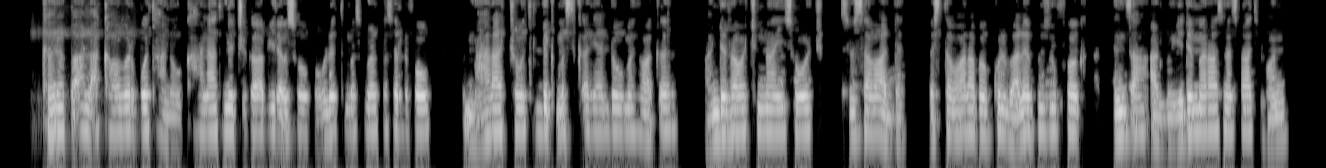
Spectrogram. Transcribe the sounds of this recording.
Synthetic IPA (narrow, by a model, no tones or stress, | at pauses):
kʰɨβɾəbəʔalakːaβaβəɾbo̞t̪ʰanəwkʰəanat̪nɨt͡ʃʼːɪɡaβiləʔɨso̞bəhulət̪ːməsməɾk̪ʰəsəlːɨfəw | məhalat͡ʃːɛwt̪ʰɨlːɨkʼməskʼəɾjalːəwməswakʼəɾ | band̪ɨɾawo̞t͡ʃːɨnːajɛsəwo̞t͡ʃː | sɨβsəβalːə | bəzt̪ʰəβalabəkːulbaləbɨzufokʼʔɨnsʼaʔa̰lːujɛd̪əmːəɾasɨnəsɾat̪jɪho̞n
